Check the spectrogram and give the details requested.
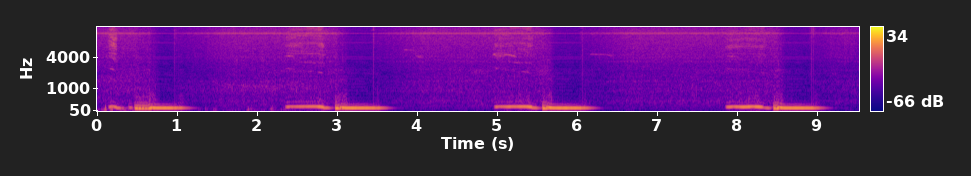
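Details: A Eurasian bittern, a secretive bird mostly active at dusk and dawn and heard after dark, booms four times: each a short gulping lead-in, then a deep, hollow foghorn-like boom, repeated roughly every two and a half seconds.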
